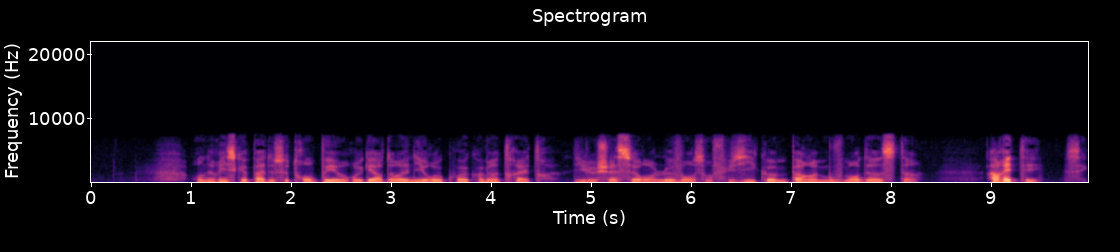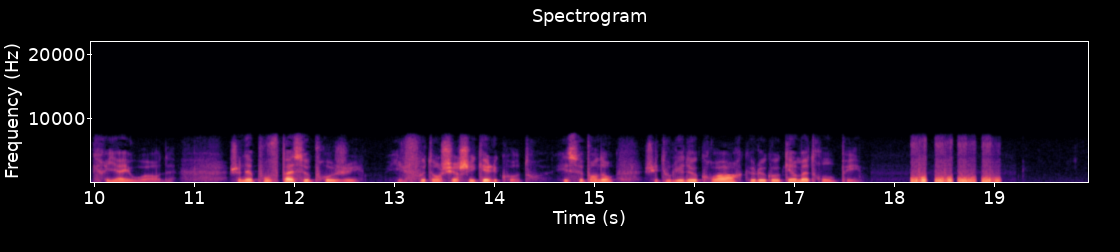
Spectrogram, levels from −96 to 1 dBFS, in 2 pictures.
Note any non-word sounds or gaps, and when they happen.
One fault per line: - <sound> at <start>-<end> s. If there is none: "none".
- laugh at 18.2-19.1 s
